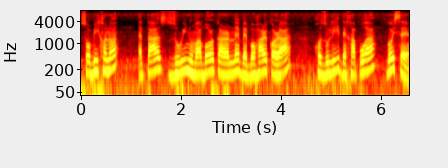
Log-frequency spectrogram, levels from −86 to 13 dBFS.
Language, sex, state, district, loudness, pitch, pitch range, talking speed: Assamese, male, Assam, Sonitpur, -11 LUFS, 165 Hz, 150-180 Hz, 100 wpm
